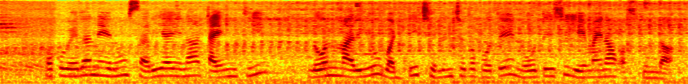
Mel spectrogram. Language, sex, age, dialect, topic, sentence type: Telugu, male, 18-24, Utterandhra, banking, question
